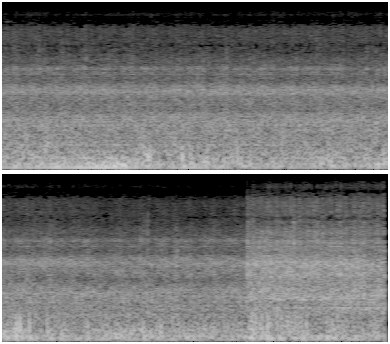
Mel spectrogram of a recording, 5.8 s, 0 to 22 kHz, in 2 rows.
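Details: Truck at 247,030 miles, after warranty repair and a 17-mile test drive: even, steady idle with a low rumble and no knocking, ticking or misfire; some power steering whine noted on the drive; engine sounds healthy.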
